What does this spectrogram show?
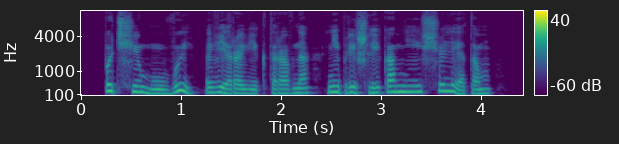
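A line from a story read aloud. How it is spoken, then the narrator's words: Icy furious through teeth. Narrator (Russian): с ледяной яростью процедила ректорша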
